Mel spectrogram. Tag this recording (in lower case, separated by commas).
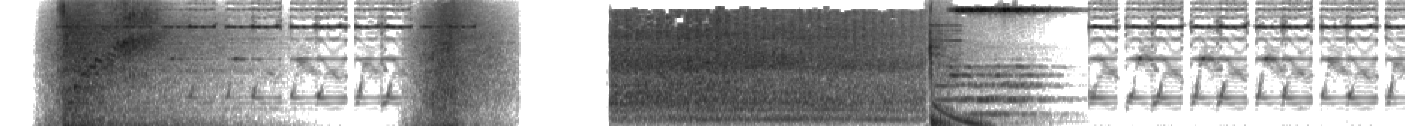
music, speech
